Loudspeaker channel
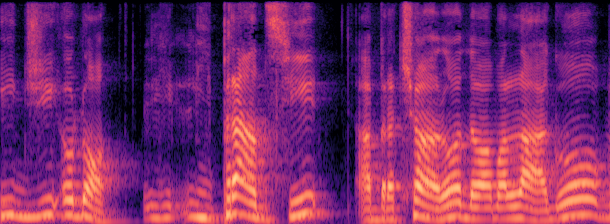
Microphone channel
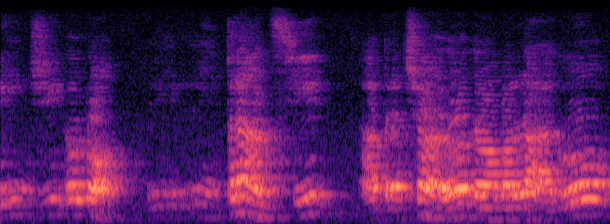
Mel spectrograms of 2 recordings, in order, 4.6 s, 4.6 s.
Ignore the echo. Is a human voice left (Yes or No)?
No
